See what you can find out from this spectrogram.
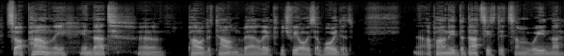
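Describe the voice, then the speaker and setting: A man with a very deep, low voice. He hosts a podcast interview and tells stories in a relaxed, rambling way, full of fillers and restarts. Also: husky. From Slovakia. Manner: rambling, storytelling with many fillers. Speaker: podcast host. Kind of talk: casual interview chat.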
